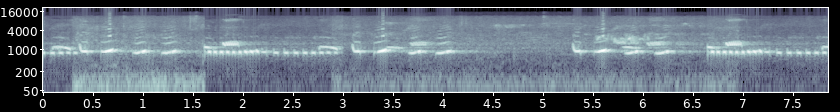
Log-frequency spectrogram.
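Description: Indian scimitar babbler giving mellow, fluty hooting phrases of quick repeated notes, bursts of about a second and a half repeated several times, with faint rumbling background noise.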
